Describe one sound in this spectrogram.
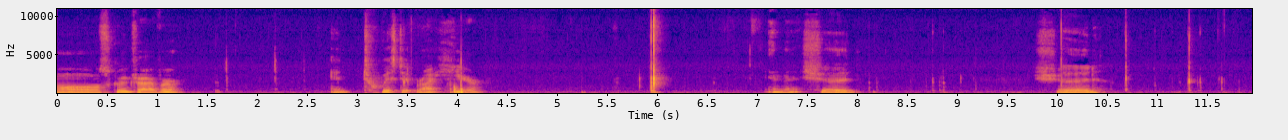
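A small screwdriver clicks and scrapes against a plastic case.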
